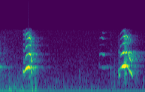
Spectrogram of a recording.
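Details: Seven-week-old Boxer puppies: two high, harmonic yelping barks about a second and a half apart, each arching up then falling, with a brief thin whine just before the second; otherwise a quiet background.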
